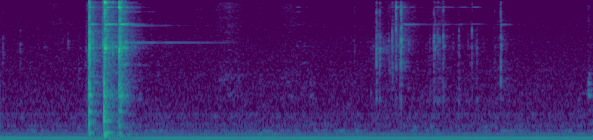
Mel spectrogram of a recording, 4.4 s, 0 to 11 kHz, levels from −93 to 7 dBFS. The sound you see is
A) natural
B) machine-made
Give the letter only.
A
